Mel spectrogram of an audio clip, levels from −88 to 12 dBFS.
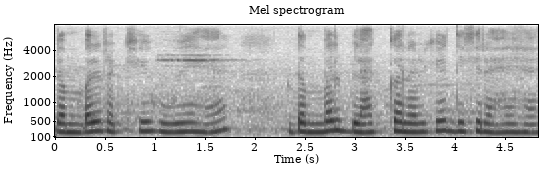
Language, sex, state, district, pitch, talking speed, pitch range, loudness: Hindi, female, Uttar Pradesh, Budaun, 230 Hz, 135 wpm, 220-250 Hz, -16 LUFS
